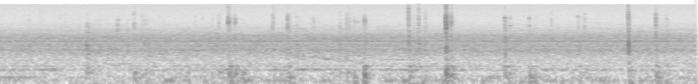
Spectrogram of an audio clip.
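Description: Computer keyboard being typed on: scattered, irregular key clicks over a steady low hum.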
